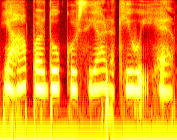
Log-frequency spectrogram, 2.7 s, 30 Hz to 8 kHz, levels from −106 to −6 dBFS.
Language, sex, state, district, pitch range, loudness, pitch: Hindi, female, Sikkim, Gangtok, 230-240 Hz, -16 LUFS, 235 Hz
